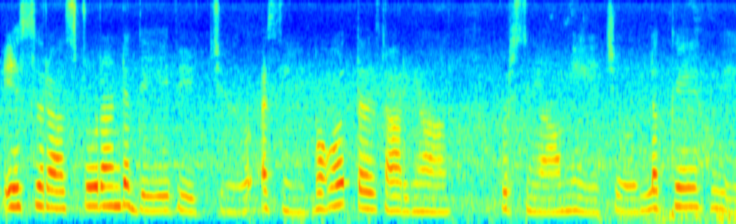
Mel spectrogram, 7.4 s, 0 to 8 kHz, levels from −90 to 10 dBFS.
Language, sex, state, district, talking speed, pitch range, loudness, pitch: Punjabi, female, Punjab, Kapurthala, 90 wpm, 185-240 Hz, -17 LUFS, 205 Hz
